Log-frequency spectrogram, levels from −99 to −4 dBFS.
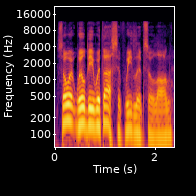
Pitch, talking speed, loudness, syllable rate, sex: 120 Hz, 275 wpm, -17 LUFS, 4.8 syllables/s, male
